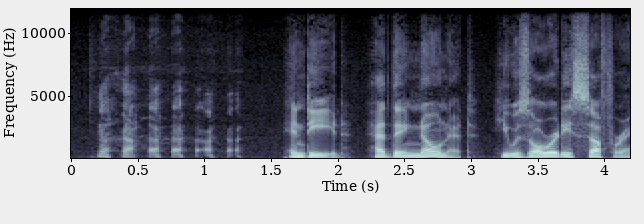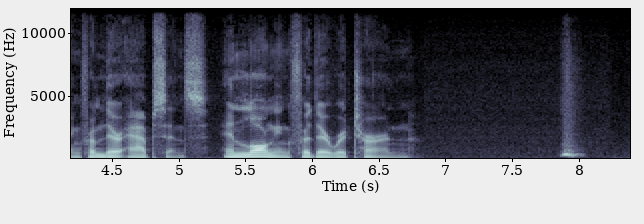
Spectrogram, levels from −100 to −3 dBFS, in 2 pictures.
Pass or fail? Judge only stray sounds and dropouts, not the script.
fail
